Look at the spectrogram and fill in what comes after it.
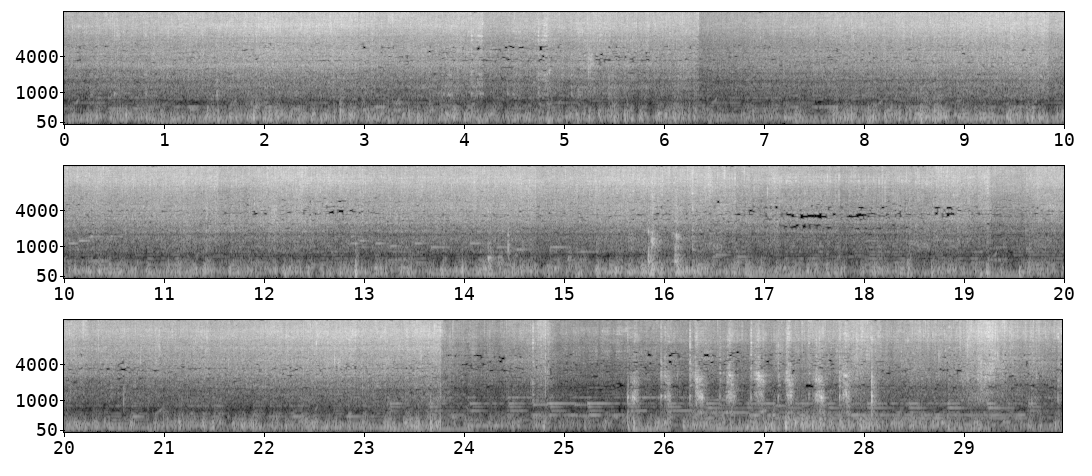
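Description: Chilli paste and pieces of chicken liver frying and sizzling in oil in a miniature wok, stirred with a small metal spatula. Near the end the sizzle drops and quick scraping strokes stand out, about three a second.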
